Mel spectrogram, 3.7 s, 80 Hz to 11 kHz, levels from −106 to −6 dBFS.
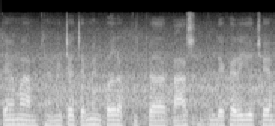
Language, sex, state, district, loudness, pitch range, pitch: Gujarati, male, Gujarat, Gandhinagar, -17 LUFS, 120-130 Hz, 125 Hz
